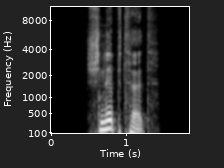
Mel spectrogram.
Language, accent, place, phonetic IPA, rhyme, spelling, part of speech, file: German, Germany, Berlin, [ˈʃnɪptət], -ɪptət, schnipptet, verb, De-schnipptet.ogg
- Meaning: inflection of schnippen: 1. second-person plural preterite 2. second-person plural subjunctive II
